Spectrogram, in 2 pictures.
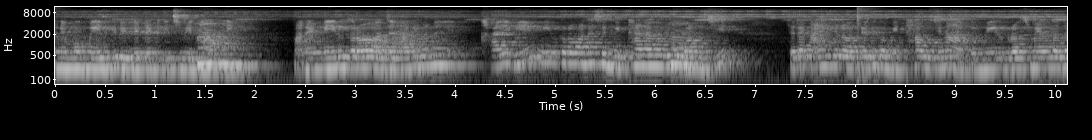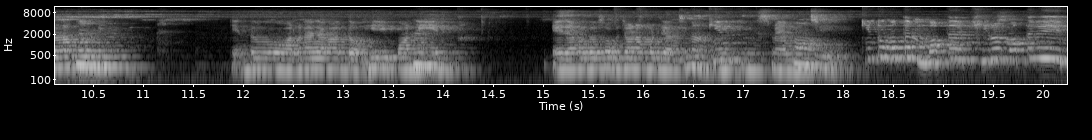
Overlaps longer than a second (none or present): none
